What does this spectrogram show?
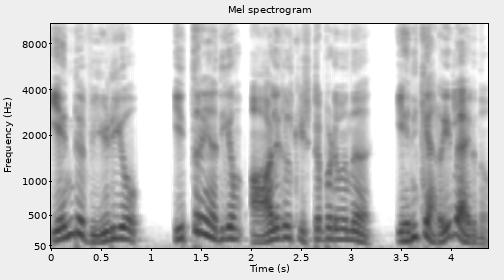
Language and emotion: Malayalam, surprised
